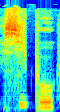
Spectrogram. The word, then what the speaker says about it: Sipho: Oui, si comme moi, vous aimez ces timbres de voix qui hurlent la sensibilité et la puissance, eh bien vous allez adorer Sipo. D'ailleurs, hier, en googlant son nom, parce que ça s'écrit S-I-P-H-O, le premier résultat sur lequel je suis tombée est apparemment un appareil d'étirement qui soulage les mal de dos.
